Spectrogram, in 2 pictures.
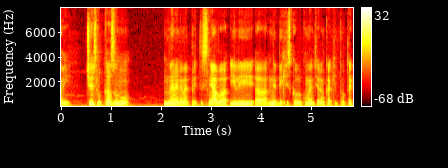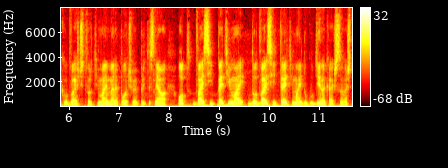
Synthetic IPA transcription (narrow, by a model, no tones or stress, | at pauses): ɐmi | t͡ʃɛsnokazəno | mɛnɛnɛmɛpɾit̪ɛsnʲavəʔiliənɛbixiskəlˠd̪ɐkomɛnt̪iɾəmkakipɾot̪ɛkəod̪vajsɛ̥t͡ʃɛt̪vɤɾt̪imajmɛnɛpɔvɛt͡ʃɛmɛpɾit̪ɛsnʲjavə | ot̪d̪vajsɛːpɛt̪imajd̪od̪vajsɛit̪ɾɛt̪imajd̪oɡod̪inəkakt͡ʃɛ̥sənɛʃt̪a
